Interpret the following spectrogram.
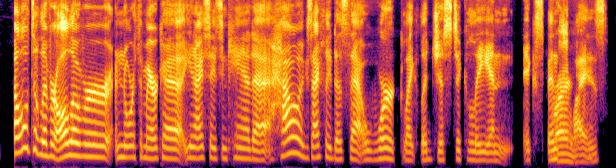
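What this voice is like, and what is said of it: Texas accent. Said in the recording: “I know you're there in Texas. I can tell not only by your accent, but also y'all.”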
